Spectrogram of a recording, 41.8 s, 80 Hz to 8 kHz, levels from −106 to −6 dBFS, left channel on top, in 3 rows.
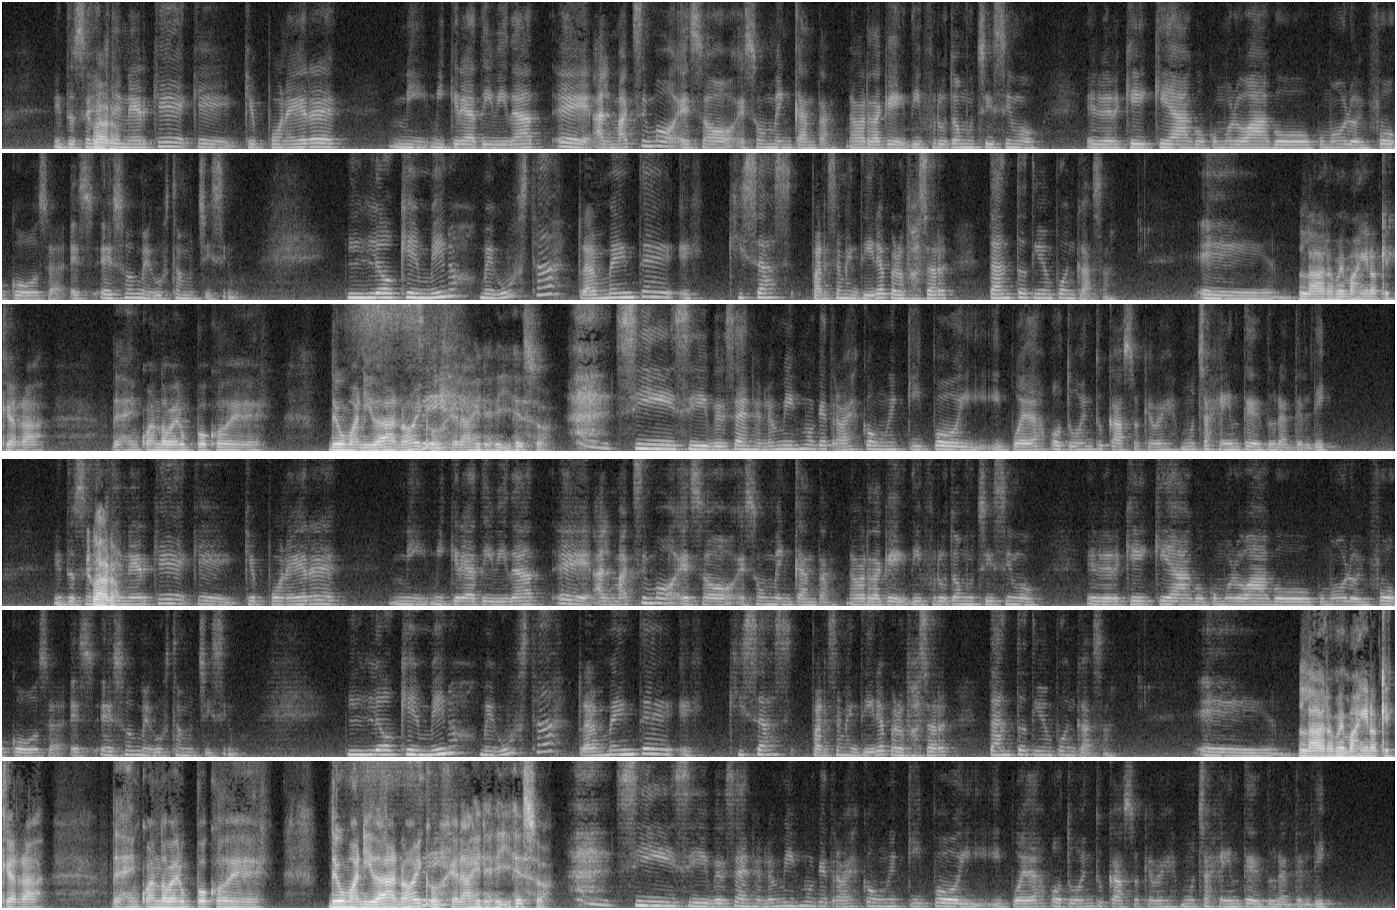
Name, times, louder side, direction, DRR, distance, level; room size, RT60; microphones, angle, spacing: voice 1, 0.5-3.4 3.9-10.4 10.9-16.3 16.6-17.0 17.4-20.9 21.2-25.1 25.9-26.9 32.0-32.6 33.5-41.1, left 1 dB, 20° left, 0.7 m, -35 dB
voice 2, 26.9-28.3 28.5-28.7 29.0-30.5 30.8-33.4, right 6 dB, 85° right, 0.5 m, -25 dB
12.0 x 5.0 x 4.3 m
head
